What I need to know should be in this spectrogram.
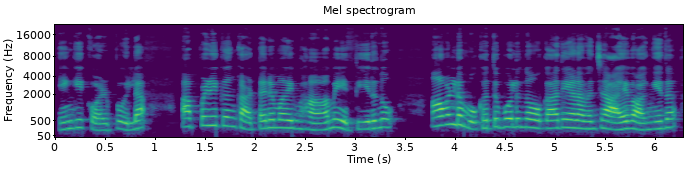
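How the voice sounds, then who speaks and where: A woman narrating a romance novel as an audiobook, in a steady storytelling manner. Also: high-pitched, brisk.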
